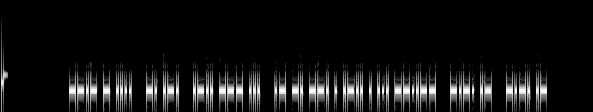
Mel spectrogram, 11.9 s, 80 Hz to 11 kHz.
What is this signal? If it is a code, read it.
Morse code, heard as a keyed tone, about 28 wpm, 700 Hz. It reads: QTH NR LOS ANGELES, CA CA
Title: Practice QSO - Exchange 1 - Beginning - 28wpm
